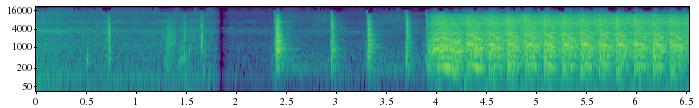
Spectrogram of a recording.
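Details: 1989 Jeep Cherokee XJ Renix 4.6L I6 stroker, first start after rebuild: a few clicks, then steady cranking at about 2.5 beats a second that never catches. Cranks but won't start.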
